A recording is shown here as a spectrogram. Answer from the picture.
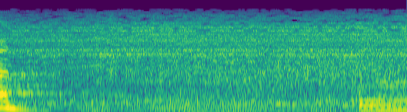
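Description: A large hall audience applauding, a steady wash of clapping, while held music chords come in under it about half a second in and grow fuller near the end.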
